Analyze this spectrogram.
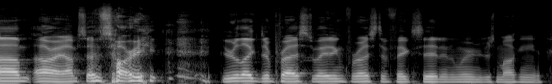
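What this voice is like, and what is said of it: Usual voice. Nothing is said of it.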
